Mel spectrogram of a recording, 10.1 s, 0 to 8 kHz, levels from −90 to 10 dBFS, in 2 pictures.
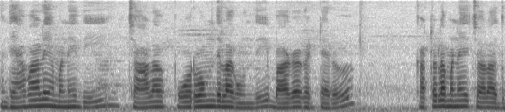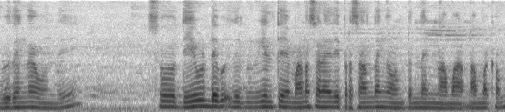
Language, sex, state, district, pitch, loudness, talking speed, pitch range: Telugu, male, Andhra Pradesh, Krishna, 135 Hz, -17 LUFS, 140 wpm, 120-145 Hz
